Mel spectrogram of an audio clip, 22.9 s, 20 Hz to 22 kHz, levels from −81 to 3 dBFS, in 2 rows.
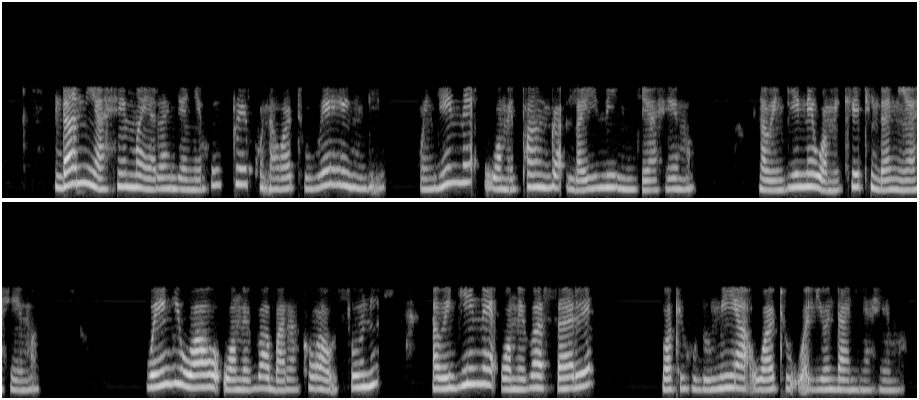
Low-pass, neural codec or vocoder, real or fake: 3.6 kHz; vocoder, 22.05 kHz, 80 mel bands, HiFi-GAN; fake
